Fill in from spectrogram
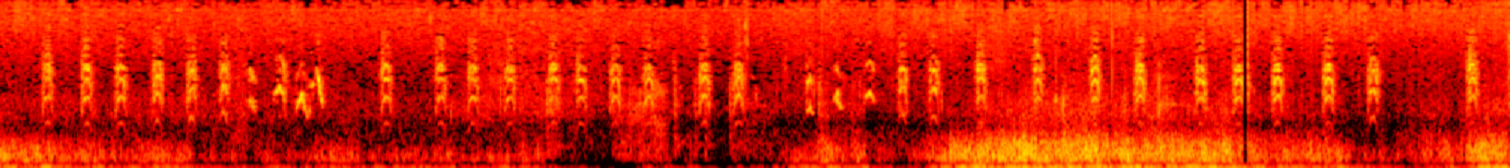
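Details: A white-browed sparrow-weaver (Plocepasser mahali) at Thornybush repeats the same sharp, harsh alarm note rapidly, several times a second, over low wind rumble. It is mobbing a large snake, joined by others, to drive it from the nest.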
